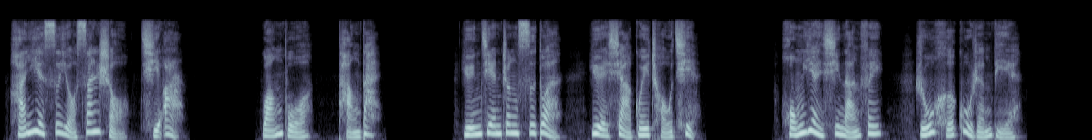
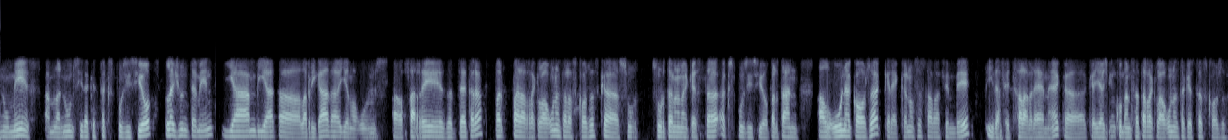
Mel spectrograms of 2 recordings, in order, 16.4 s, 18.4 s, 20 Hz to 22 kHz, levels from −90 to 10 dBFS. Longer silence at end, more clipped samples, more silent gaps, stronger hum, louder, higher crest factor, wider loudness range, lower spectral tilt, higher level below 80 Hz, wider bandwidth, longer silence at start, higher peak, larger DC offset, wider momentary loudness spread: first, 1.1 s vs 0.05 s; neither; first, 2.92-3.79 s, 5.87-6.76 s, 10.67-11.55 s vs none; neither; first, -15 LUFS vs -22 LUFS; second, 14 dB vs 20 dB; first, 5 LU vs 2 LU; about the same, -5 dB/octave vs -4.5 dB/octave; first, -50 dBFS vs -62 dBFS; first, 12 kHz vs 4.1 kHz; first, 0.15 s vs 0 s; about the same, -2 dBFS vs -2 dBFS; neither; about the same, 11 LU vs 9 LU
